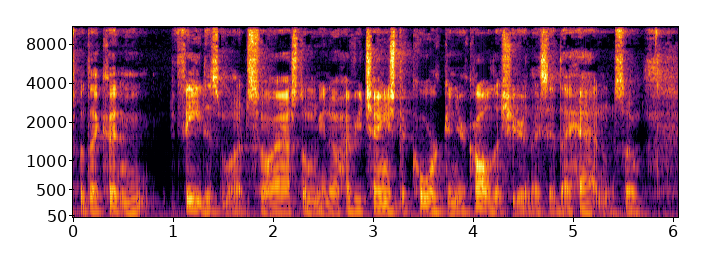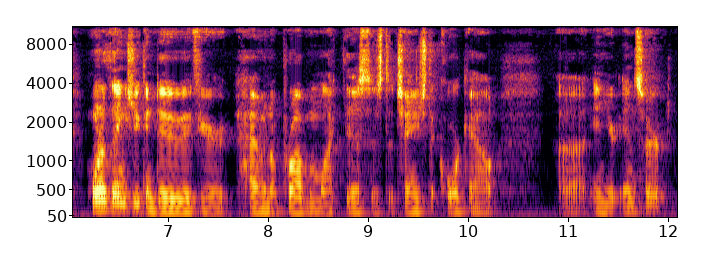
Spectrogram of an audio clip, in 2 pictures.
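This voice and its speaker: A man with a low voice and a noticeable creaky fry, talking through a hands-on repair. He explains each step in a plain, folksy way, like a craftsman giving casual instruction. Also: fairly even intonation, normal speed, mellow. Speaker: duck call maker giving repair tips.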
